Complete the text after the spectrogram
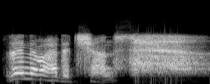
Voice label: round won, gendarmerie male; vo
